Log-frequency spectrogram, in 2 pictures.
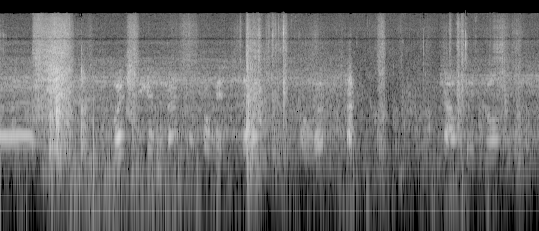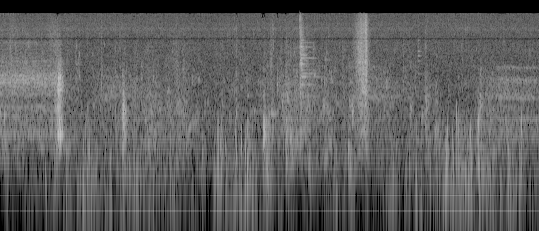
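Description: Wind and sea water around a small boat while an angler plays a fish on a rod. Sharp clicks and knocks come thick in the first six seconds, then it settles to a quieter wash with only occasional clicks.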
